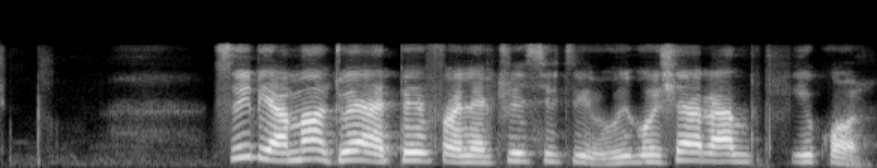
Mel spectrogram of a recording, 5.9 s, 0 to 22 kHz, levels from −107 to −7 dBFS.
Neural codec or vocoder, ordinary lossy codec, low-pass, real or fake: codec, 32 kHz, 1.9 kbps, SNAC; none; 7.2 kHz; fake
